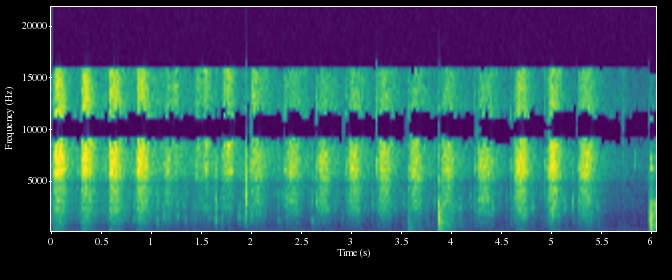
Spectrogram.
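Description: Trigger spray bottle misting water over a sourdough loaf in a preheated cast-iron Dutch oven base: rapid squirts, each a short hiss, about three or four a second. One sharper click comes about four seconds in, and the spraying stops just before the end.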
